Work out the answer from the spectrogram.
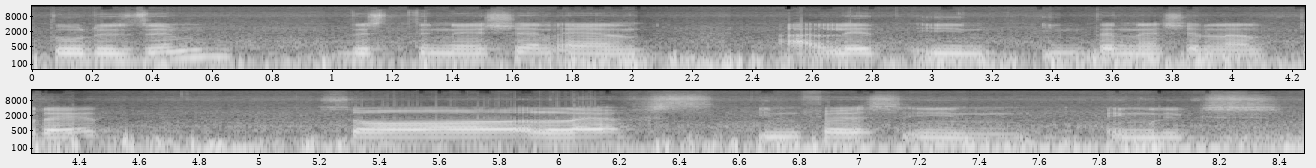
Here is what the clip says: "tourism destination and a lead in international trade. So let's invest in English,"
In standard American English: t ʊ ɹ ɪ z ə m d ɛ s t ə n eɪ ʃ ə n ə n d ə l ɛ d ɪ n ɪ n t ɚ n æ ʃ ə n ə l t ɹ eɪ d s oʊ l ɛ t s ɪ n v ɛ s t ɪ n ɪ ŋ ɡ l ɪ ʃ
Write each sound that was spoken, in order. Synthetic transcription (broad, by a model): t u ɹ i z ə m d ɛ s t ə n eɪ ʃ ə n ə n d ə l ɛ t ɪ n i n t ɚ n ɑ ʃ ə n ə l t ɹ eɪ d s oʊ l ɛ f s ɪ n f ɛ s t ɪ n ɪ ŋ ɡ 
